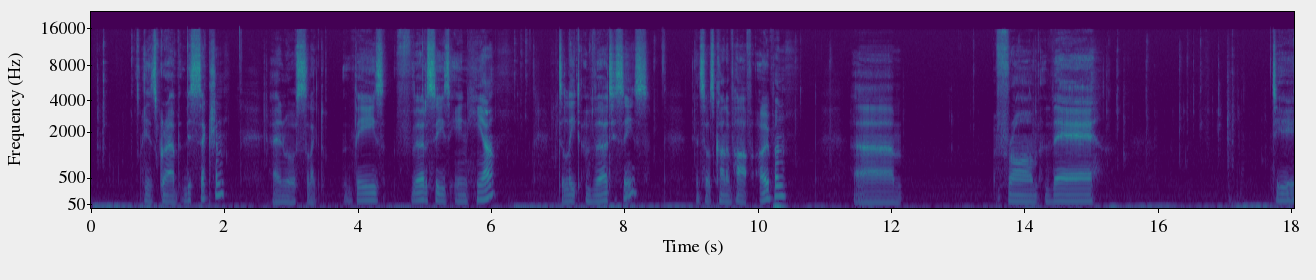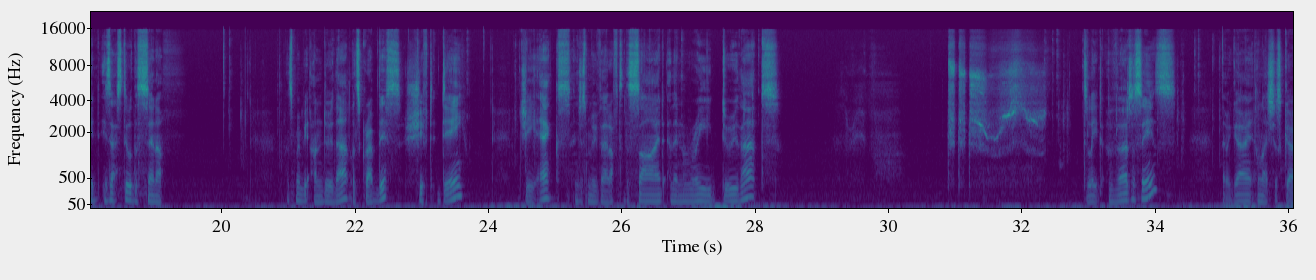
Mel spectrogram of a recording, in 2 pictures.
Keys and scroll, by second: 0.0 KP_7, 0.2 z, 2.7 c, 6.9 Delete, 8.0 z, 17.2 KP_7, 20.6 ctrl+z, 23.0 shift+d, 24.4 g, 26.2 z, 27.9 c, 32.7 Delete, 34.4 z.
